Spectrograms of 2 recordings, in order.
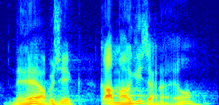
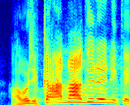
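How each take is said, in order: First: It is said calmly and politely. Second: It is said with rising irritation.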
